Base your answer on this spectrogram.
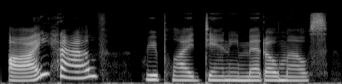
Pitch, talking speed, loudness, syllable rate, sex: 225 Hz, 105 wpm, -18 LUFS, 3.7 syllables/s, female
